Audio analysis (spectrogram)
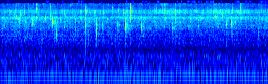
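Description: Finely chopped ginger and garlic fry in hot oil with mustard seeds and curry leaves, giving a continuous crackling sizzle with small sharp pops scattered across, close and alone.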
